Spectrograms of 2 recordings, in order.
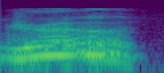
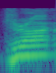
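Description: First: Put-on DRUNK stretched out long for emphasis; emphatic drunk. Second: Said in the usual way. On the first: Shown as a demonstration. Preacher upping how drunk he got, DRUNK drawn out. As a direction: lean hard on "drunk", dragging it out. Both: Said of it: "I'm not just talking about drunk".

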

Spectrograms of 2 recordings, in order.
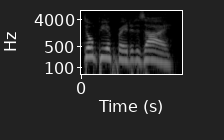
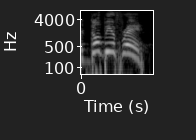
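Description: First: Calm them gently; gentle reassurance. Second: High, loud urging calm; Jesus calling to frightened disciples; called out reassurance. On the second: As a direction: call it out so they hear. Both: Acted. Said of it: "he has to say it again".

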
